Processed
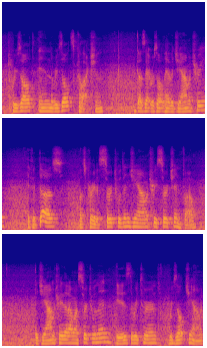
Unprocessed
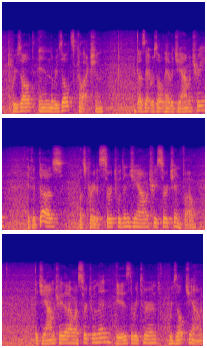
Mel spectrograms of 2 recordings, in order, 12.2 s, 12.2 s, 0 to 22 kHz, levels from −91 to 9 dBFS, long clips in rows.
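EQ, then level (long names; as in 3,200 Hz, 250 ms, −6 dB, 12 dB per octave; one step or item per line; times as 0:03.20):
high shelf with overshoot 1,900 Hz −12 dB, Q 1.5
+1.5 dB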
